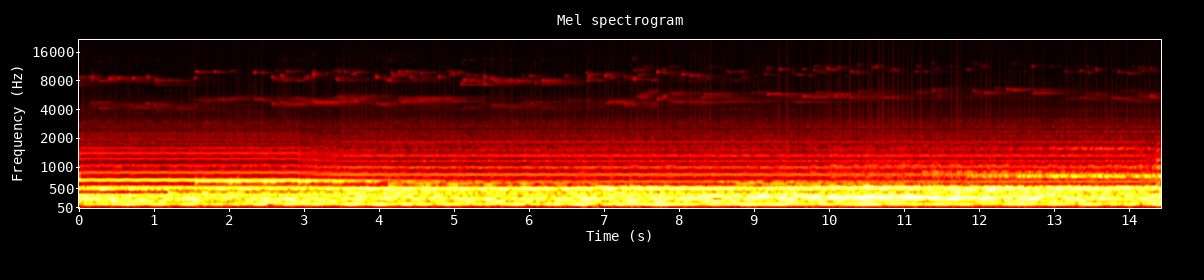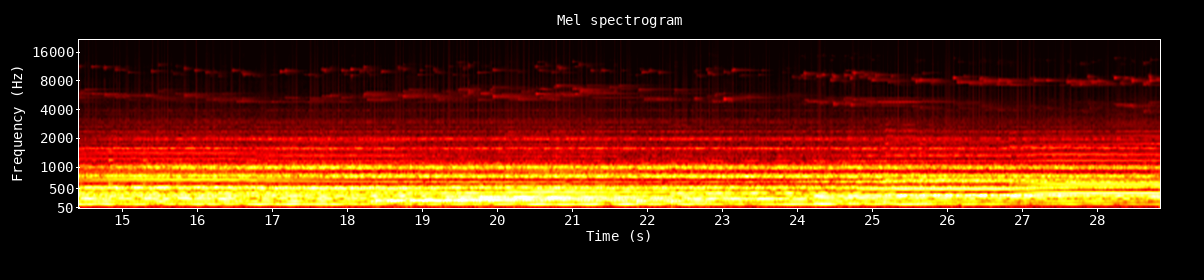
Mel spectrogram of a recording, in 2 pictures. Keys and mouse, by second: 0.7 click, 1.5 click, 2.3-5.3 typing, 4.2 click, 4.8 click, 5.6-7.0 drag, 6.8-10.3 typing, 9.7 click, 10.6-11.9 drag, 14.3 click, 15.9 click, 18.0 click, 18.9-21.3 typing, 22.0-23.6 drag, 23.5-24.2 typing, 25.9-27.7 drag, 27.9-28.8 drag.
